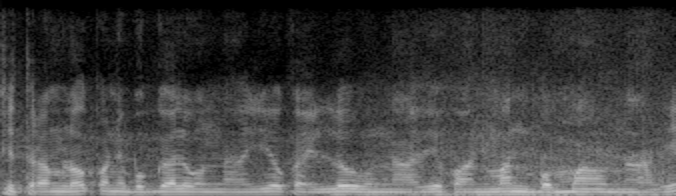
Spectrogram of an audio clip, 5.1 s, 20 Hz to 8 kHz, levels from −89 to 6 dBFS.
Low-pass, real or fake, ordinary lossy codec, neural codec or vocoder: none; fake; none; codec, 16 kHz, 6 kbps, DAC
